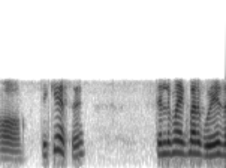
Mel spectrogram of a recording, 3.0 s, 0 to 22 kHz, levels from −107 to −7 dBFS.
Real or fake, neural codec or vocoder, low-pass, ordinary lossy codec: real; none; 3.6 kHz; none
